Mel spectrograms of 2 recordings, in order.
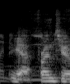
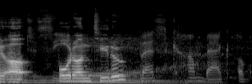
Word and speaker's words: Frontier: If they put Frontier on stream first, it'll be the first. Frontier. His tag is Frontier. Frontier.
